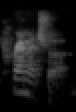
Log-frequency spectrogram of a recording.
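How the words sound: The word is pronounced a non-American way. This is how the speaker's own group says it. "We say premature"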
